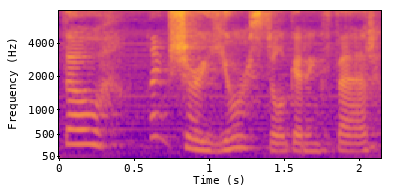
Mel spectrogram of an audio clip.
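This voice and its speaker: A woman's voice: fairly low pitch, very animated, normal speed, a little hiss or hum. A woman playing a blunt, scornful doctor who trades dry, cutting sarcasm. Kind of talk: audio drama acting.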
